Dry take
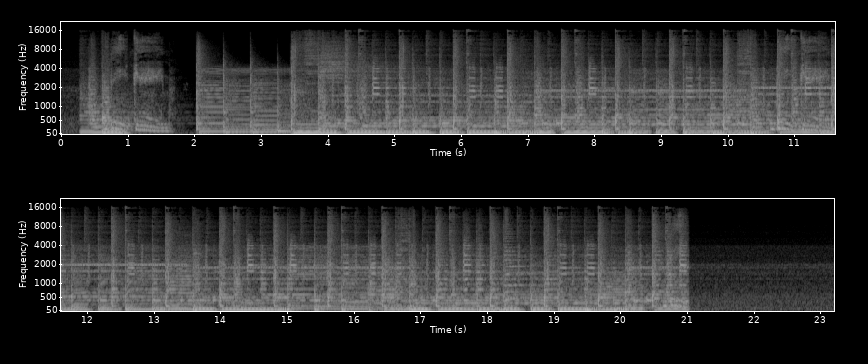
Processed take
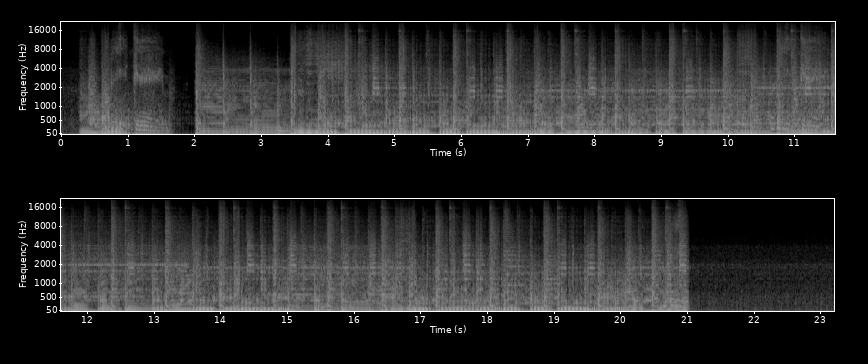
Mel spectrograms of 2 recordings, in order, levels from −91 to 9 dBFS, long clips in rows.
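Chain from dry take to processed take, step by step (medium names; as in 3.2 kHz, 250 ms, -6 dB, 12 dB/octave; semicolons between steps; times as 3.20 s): half-wave rectifier; harmony voices +7 st -16 dB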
